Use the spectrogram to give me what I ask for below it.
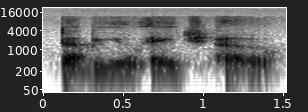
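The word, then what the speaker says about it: hu: pinyin as h.e.u and pronounced like the english word w-h-o who who who who and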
